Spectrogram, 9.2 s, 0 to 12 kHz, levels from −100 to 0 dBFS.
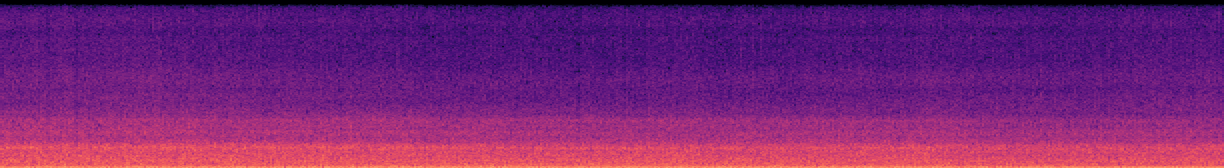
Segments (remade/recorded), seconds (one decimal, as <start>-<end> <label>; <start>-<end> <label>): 0.0-1.1 remade; 1.1-7.4 recorded; 7.4-9.2 remade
